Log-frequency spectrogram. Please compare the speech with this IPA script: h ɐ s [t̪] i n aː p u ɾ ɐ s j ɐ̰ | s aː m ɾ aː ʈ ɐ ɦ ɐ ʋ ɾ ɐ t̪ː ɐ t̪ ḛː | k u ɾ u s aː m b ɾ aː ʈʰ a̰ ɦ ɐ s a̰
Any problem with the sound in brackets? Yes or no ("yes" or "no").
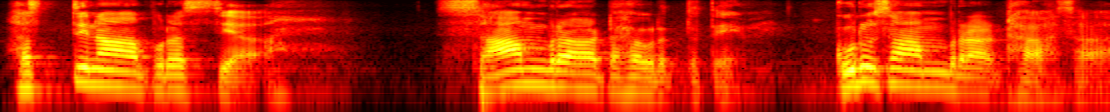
no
